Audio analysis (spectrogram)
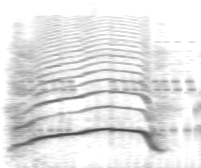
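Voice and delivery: sharp high shocked gasp; a startled gasp at a sudden figure; loud gasp. Acted. Pearl startled by Adrian appearing, loud high gasp.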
